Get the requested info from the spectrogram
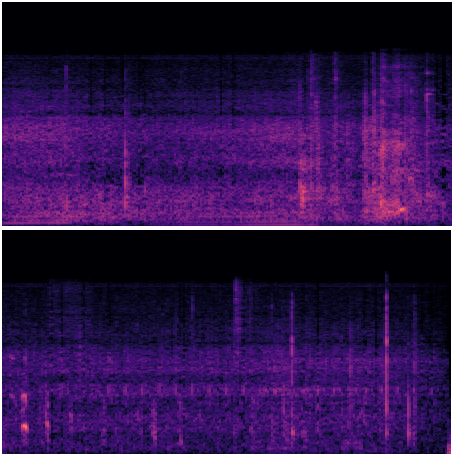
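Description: Tanker truck's engine running as it drives and slides over snow, with a few sharp clicks and brief voices about three to four seconds in.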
